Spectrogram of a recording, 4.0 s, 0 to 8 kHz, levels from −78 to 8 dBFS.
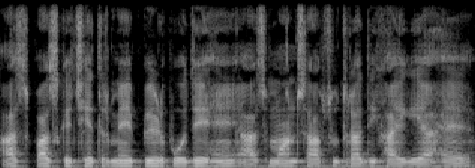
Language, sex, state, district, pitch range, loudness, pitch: Hindi, male, Jharkhand, Deoghar, 110-120 Hz, -19 LUFS, 115 Hz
